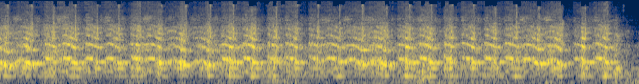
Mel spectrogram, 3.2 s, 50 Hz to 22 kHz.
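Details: Dodge Ram/Dakota 3.9/5.2/5.9 gas engine, crank no-start: steady, even cranking for over three seconds, never firing. Coil output and coil wire show spark, so the distributor is the suspected component; not confirmed.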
